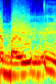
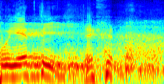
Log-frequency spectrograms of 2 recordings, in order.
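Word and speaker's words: بيتي: Ya, bacanya baiti ya, bukan Bu Yeti.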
